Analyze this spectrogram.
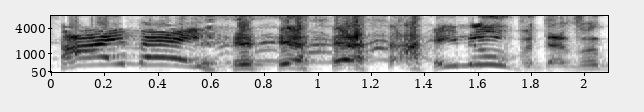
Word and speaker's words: Jaime: Jamie Munguia is how they say it. It's Jaime.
